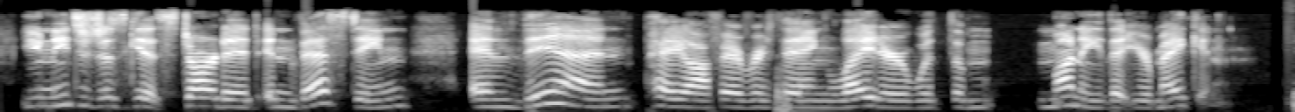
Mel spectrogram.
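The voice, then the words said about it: Regional American accent. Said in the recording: “I also like the sound of your accent”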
